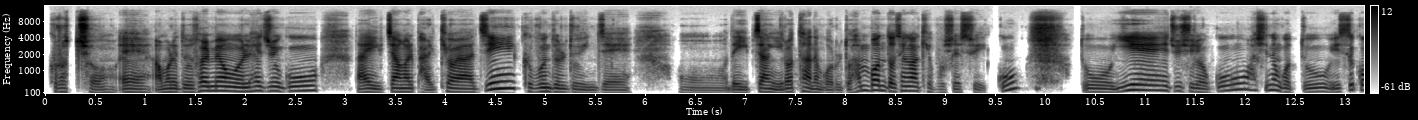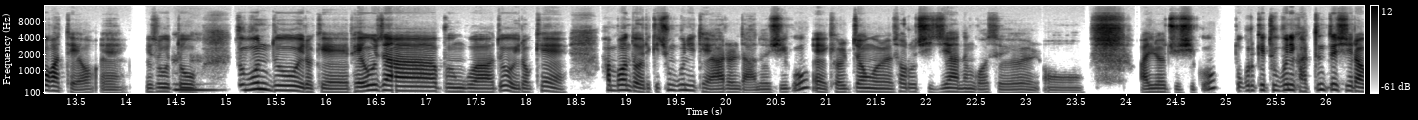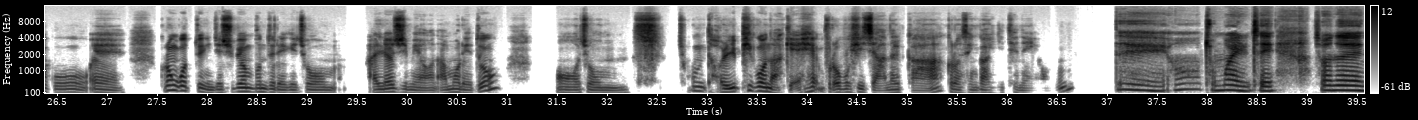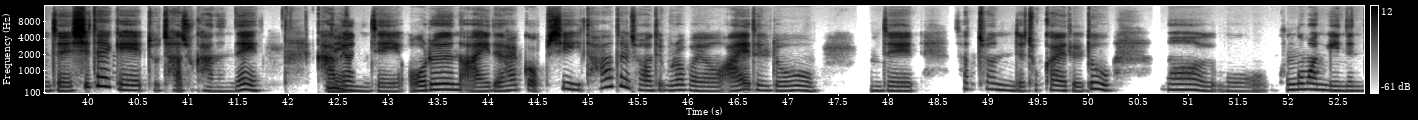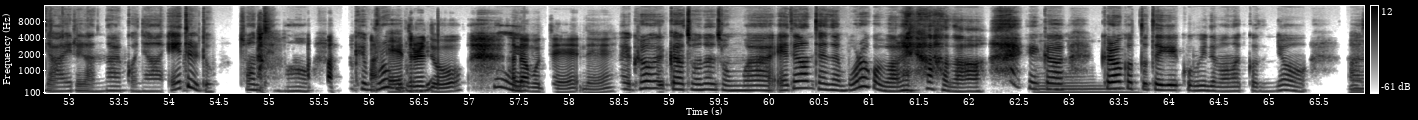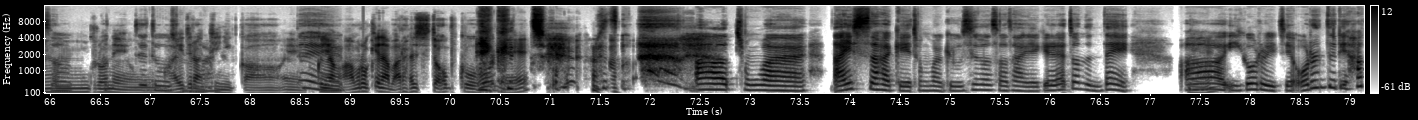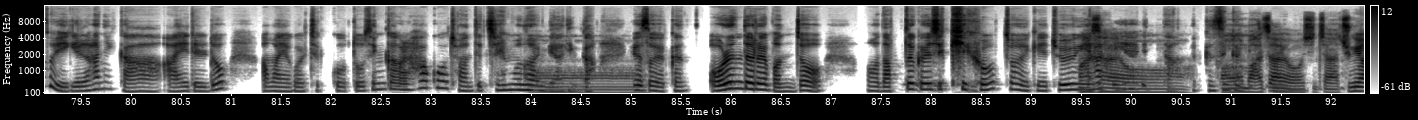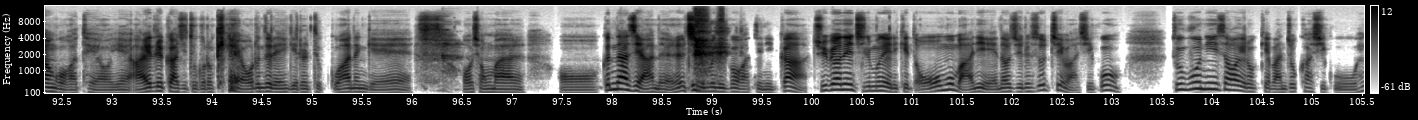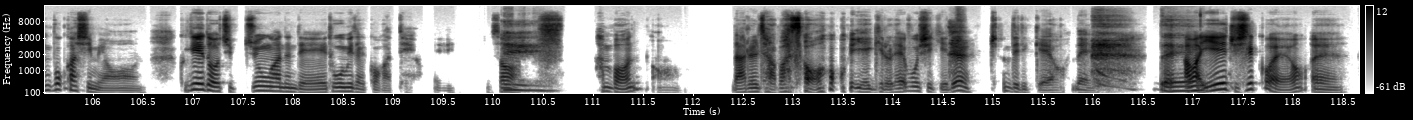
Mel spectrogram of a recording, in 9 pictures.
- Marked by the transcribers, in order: other background noise; laughing while speaking: "피곤하게"; tapping; laugh; laughing while speaking: "말해야 하나.'"; laugh; laughing while speaking: "그쵸. 그래서"; laughing while speaking: "말할 수도"; laugh; background speech; laughing while speaking: "그렇게"; gasp; laughing while speaking: "네"; laughing while speaking: "잡아서"; laugh
- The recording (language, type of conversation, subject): Korean, advice, 아이를 가질지, 언제 갖는 게 좋을까요?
